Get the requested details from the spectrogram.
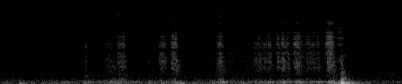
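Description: A graphite pencil scratches continuous sketch strokes across a medium white canvas/paper board on a wooden easel. Soft, airy scratching comes in repeated bursts over a low rumble, with a brief louder thump near the end before the sound fades.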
